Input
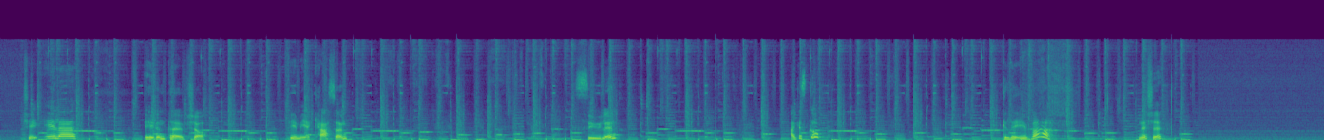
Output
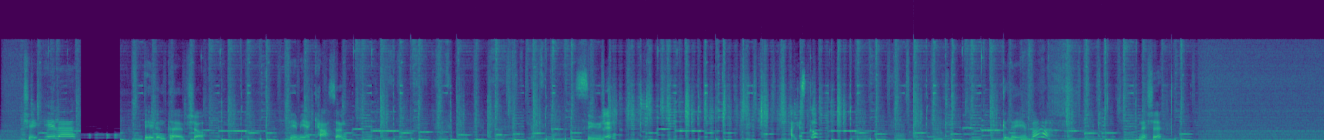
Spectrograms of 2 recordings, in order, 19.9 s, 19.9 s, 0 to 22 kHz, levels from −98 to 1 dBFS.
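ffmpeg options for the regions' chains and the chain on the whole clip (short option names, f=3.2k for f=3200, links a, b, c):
-filter_complex "[0:a]asettb=1/sr,asplit=3[a][b][c];[a]atrim=end=1.204[d];[b]atrim=start=1.2:end=1.8,asetpts=PTS-STARTPTS,afade=t=in:d=0.004:c=qsin,afade=t=out:st=0.596:d=0.004:c=qsin,asuperpass=centerf=190:order=4:qfactor=3.3,aeval=exprs='val(0)*sin(2*PI*680*n/s)':c=same[e];[c]atrim=start=1.796[f];[d][e]acrossfade=d=0.004:c1=hsin:c2=qsin[g];[g][f]acrossfade=d=0.004:c1=qsin:c2=hsin,asettb=1/sr,asplit=3[h][i][j];[h]atrim=end=9.034[k];[i]atrim=start=9.03:end=12.76,asetpts=PTS-STARTPTS,afade=t=in:d=0.004:c=qsin,afade=t=out:st=3.726:d=0.004:c=qsin,tremolo=f=11:d=0.74,equalizer=f=4.7k:t=o:w=2:g=12.5[l];[j]atrim=start=12.756[m];[k][l]acrossfade=d=0.004:c1=hsin:c2=qsin[n];[n][m]acrossfade=d=0.004:c1=qsin:c2=hsin,equalizer=f=340:t=o:w=0.89:g=-14.5,acompressor=threshold=-45dB:ratio=2.5,adynamicequalizer=threshold=0.00141:dfrequency=2400:dqfactor=0.7:tfrequency=2400:tqfactor=0.7:attack=5:release=100:ratio=0.375:range=3:mode=boostabove:tftype=highshelf,volume=3dB"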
